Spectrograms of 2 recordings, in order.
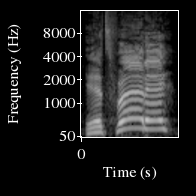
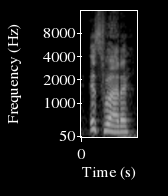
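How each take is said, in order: First: High, loud, drawn-out FRIDAY; excited announcement. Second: Said in the usual way. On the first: Real, not acted. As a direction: stretch out Friday like a hype man. Hyped show opener greeting the audience.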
